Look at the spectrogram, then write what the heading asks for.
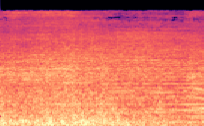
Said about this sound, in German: Wenig später fährt der Zug in Appaloosa, einer kleinen Westernstadt, ein.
